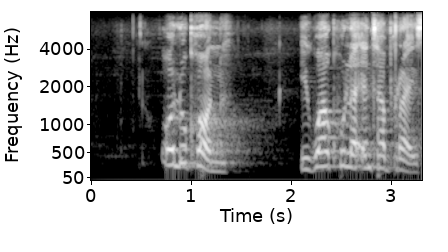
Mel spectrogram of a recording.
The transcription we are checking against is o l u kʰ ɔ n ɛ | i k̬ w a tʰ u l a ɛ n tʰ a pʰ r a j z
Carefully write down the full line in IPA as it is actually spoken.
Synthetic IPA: o l u kʰ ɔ n a | i k̬ w a kʰ u l a ɛ n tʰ a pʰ r a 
